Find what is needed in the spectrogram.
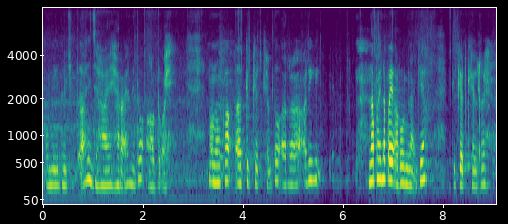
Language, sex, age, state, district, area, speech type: Santali, female, 30-45, Jharkhand, East Singhbhum, rural, spontaneous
